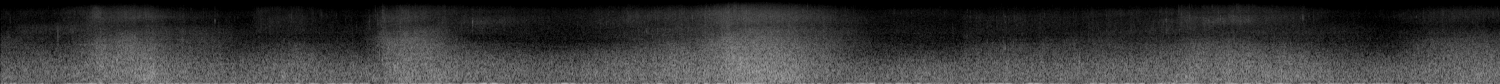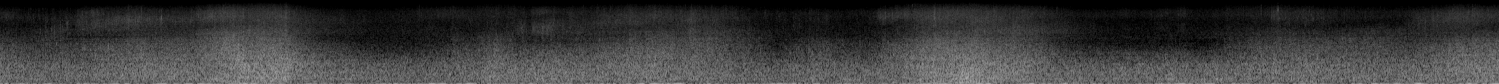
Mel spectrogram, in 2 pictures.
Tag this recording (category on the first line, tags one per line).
Soundscapes > Nature
ambience
beach
field-recording
northern-sea
sea
water
waves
